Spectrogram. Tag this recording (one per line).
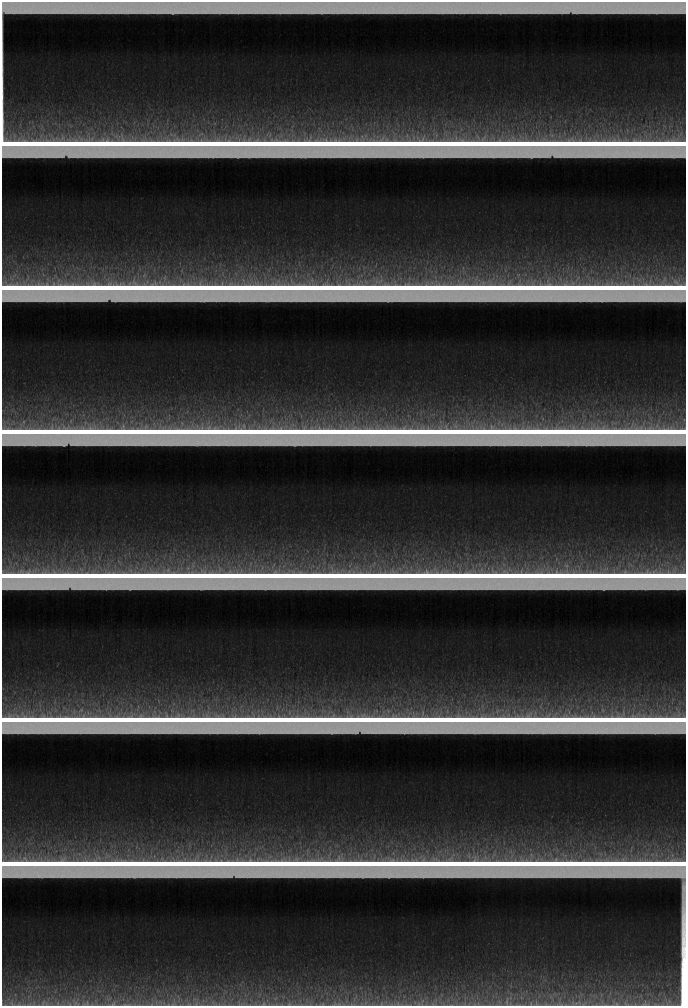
water
creek
trickle
stream
flow
river
relaxing
flowing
